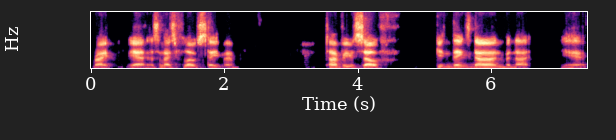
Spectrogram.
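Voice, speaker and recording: A man's voice: low voice, little pitch movement, slow, pauses often, a bit bright, poor audio. A man co-hosting a live men's group talk, laid-back and casual, swearing easily. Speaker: co-host.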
